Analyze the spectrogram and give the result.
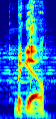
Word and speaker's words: Miguel: Miguel.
